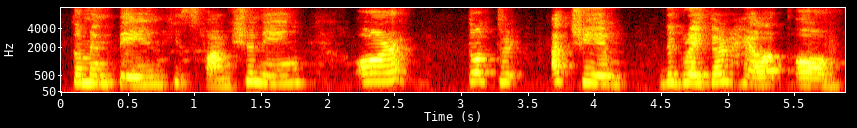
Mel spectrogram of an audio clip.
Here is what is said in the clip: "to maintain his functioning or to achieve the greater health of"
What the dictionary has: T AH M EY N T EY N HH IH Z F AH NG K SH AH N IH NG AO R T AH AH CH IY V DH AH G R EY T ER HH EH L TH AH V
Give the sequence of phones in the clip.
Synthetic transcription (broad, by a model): T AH M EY N T EY N HH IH S F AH NG K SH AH N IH NG AO R T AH AH CH IY V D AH G R EY T ER HH EH L T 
